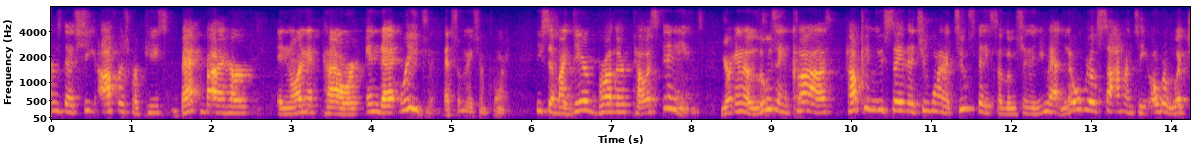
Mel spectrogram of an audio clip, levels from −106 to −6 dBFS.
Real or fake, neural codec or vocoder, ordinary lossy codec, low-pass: fake; codec, 44.1 kHz, 2.6 kbps, SNAC; Opus, 32 kbps; 7.2 kHz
